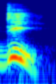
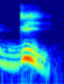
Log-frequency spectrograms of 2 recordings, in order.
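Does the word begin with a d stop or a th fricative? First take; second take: d stop; d stop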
